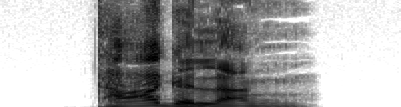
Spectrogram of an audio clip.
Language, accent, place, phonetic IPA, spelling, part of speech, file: German, Germany, Berlin, [ˈtaːɡəˌlaŋ], tagelang, adjective, De-tagelang.ogg
- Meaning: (adjective) lasting for days; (adverb) for days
